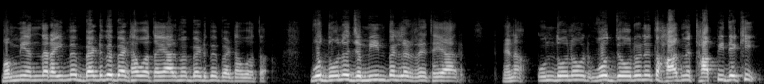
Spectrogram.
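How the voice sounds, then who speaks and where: A middle-aged man from India, a teacher telling a lively personal story to his students, mixing in English phrases. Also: sits high. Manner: animated, mixes English phrases, acts out family members' lines.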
